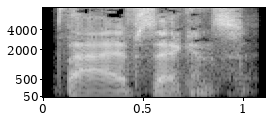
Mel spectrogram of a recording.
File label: announcer count pick 5; dlc bastion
